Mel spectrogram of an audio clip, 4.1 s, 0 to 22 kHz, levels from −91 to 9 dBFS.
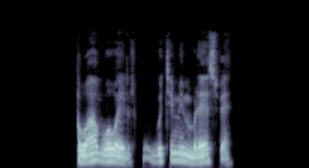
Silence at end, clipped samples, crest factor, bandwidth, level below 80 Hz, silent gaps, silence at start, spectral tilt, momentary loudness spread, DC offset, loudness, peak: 1.1 s; under 0.1%; 18 dB; 11 kHz; -50 dBFS; 1.82-1.88 s; 1 s; -7 dB/octave; 12 LU; under 0.1%; -16 LUFS; 0 dBFS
